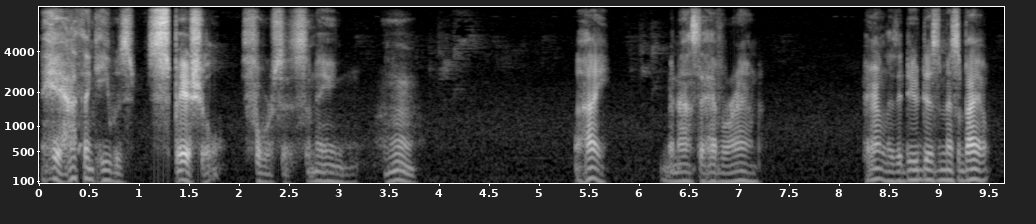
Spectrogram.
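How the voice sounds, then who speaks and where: A man's voice: on the low side, steady tone, fairly bright tone, slightly rough, dry recording, full character voice. Easygoing werewolf bodyguard played by a man, close and dry. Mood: musing, intrigued. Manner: casual, halting, folksy phrasing. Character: young male werewolf bodyguard, protective, easygoing, bashful. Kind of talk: roleplay audio drama, conversational monologue to listener.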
